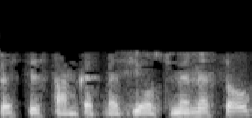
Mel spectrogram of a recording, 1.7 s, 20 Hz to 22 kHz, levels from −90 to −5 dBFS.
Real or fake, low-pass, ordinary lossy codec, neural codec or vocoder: real; 3.6 kHz; MP3, 16 kbps; none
